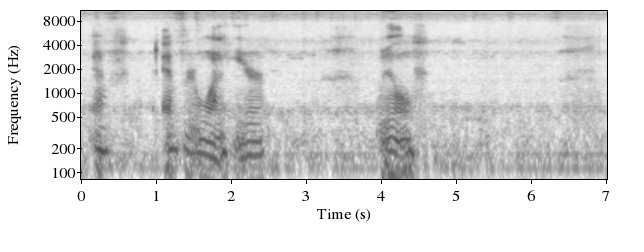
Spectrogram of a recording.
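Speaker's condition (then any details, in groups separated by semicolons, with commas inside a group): Cerebral palsy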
